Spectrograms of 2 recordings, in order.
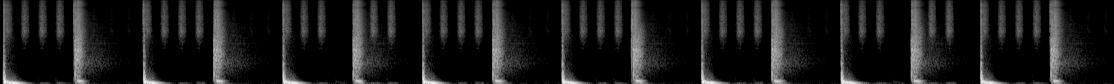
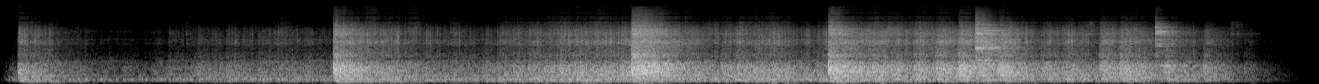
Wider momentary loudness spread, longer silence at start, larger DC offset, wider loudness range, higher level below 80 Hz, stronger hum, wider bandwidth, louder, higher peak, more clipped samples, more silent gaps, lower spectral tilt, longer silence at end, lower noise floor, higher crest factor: about the same, 20 LU vs 19 LU; about the same, 0.05 s vs 0.1 s; neither; second, 1 LU vs 6 LU; first, -20 dBFS vs -52 dBFS; neither; first, over 20 kHz vs 16 kHz; first, -16 LUFS vs -19 LUFS; about the same, 0 dBFS vs 0 dBFS; neither; neither; about the same, -4.5 dB/octave vs -4 dB/octave; about the same, 0.55 s vs 0.6 s; second, -54 dBFS vs -58 dBFS; about the same, 16 dB vs 20 dB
